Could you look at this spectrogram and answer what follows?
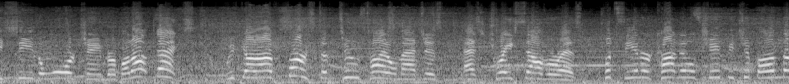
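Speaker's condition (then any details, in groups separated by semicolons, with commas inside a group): No condition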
